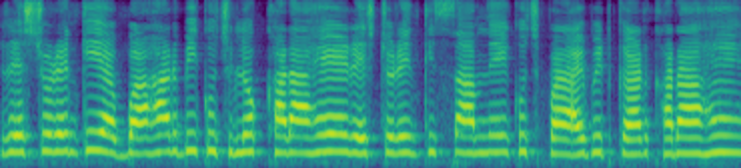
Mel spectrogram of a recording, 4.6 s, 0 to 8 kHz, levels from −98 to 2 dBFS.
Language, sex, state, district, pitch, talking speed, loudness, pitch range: Hindi, female, Uttar Pradesh, Varanasi, 295 Hz, 205 wpm, -11 LUFS, 280-300 Hz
